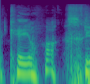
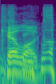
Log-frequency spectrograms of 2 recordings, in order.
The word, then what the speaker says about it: Kellogg's: A K-Logs. – Yeah, not Kellogg's. K-Logs. You never seen the video? He no, calls it K-Logs.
